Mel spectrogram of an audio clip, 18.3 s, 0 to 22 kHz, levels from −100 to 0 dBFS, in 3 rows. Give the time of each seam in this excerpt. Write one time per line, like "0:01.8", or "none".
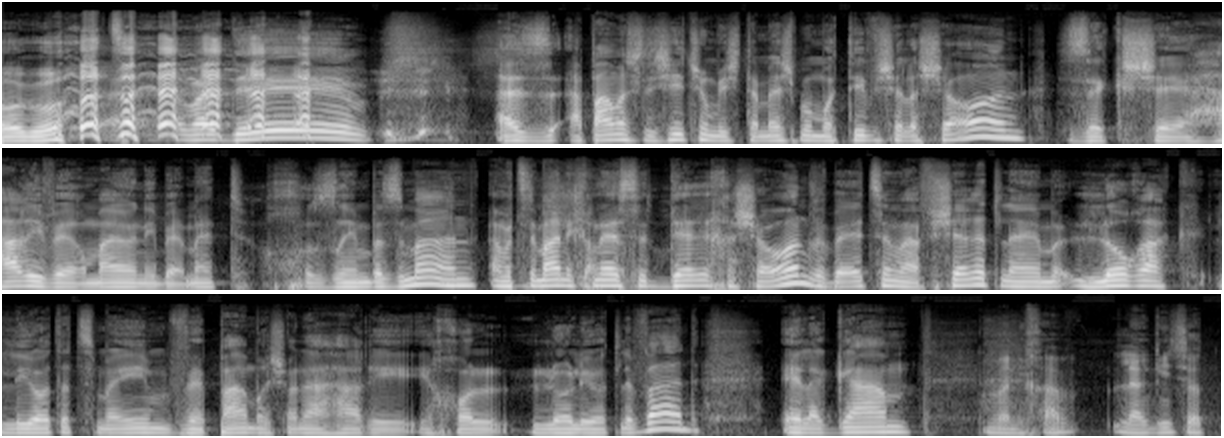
0:05.2
0:08.5
0:17.1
